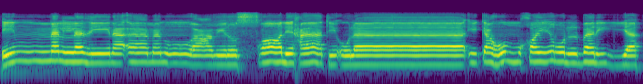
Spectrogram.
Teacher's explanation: اولئک مد متصل ہوگا، یعنی کم سے کم 2 الف کھینچیں گے اور زیادہ سے زیادہ 4 الف کھینچیں گے اس کو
